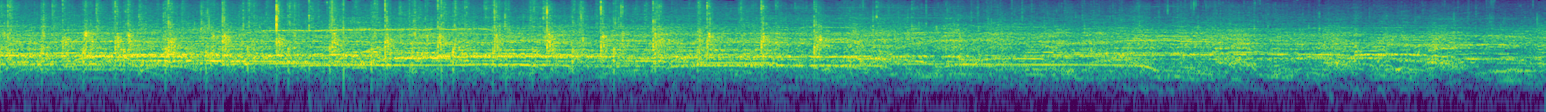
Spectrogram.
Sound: cheers and applause

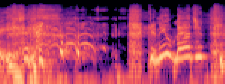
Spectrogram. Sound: all laughing

